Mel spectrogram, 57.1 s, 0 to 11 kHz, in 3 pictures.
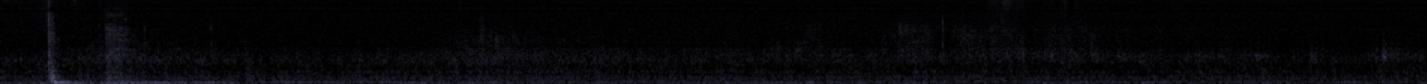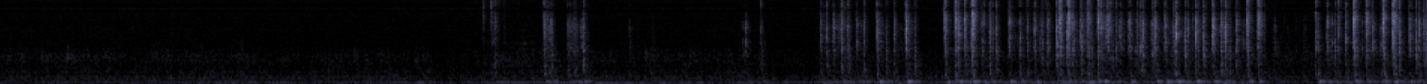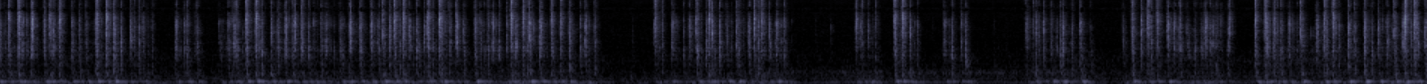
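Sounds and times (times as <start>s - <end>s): computer keyboard typing: 25.5s - 27.0s, 28.9s - 29.3s, 29.9s - 46.1s, 46.8s - 51.0s, 51.7s - 57.0s.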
